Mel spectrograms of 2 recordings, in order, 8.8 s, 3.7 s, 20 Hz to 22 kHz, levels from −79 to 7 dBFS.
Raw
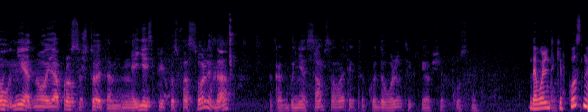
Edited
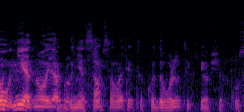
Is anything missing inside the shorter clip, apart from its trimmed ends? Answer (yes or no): yes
